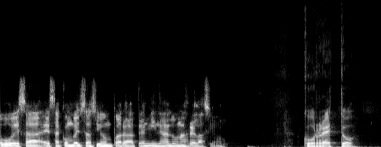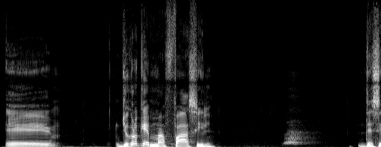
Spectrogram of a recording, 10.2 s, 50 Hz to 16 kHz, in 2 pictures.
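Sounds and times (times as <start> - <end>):
speech: 0.0 - 3.2, 4.0 - 6.0, 6.6 - 8.0, 9.9 - 10.1
dog barking: 8.8 - 9.4.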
